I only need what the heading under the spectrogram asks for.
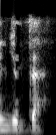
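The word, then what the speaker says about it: جدة: Dibacanya Juddah. Gitu ya. Mau sebabnya penamaannya bagaimana? Iya, Tapi orang-orang bilangnya Juddah.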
